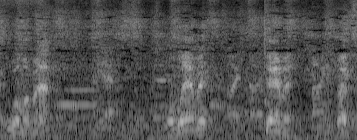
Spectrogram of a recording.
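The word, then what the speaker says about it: Willamette: And for those of you who don't know and you see it when you're out there, Wamut, it's pronounced Wamut. It looks like Wamett. Yes, Wamit.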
